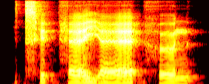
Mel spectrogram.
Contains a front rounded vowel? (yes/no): no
